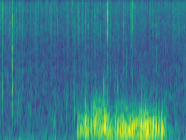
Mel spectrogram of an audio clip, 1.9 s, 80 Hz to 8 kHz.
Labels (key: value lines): label: biophony, growl
recorder: SoundTrap 600 or HydroMoth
